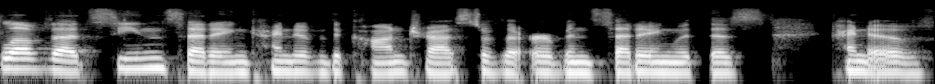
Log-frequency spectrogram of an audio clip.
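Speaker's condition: No condition

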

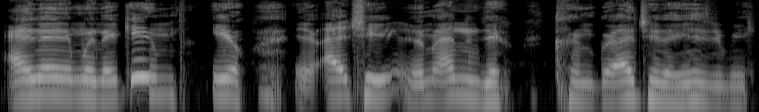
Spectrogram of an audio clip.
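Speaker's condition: Cerebral palsy; wheelchair user

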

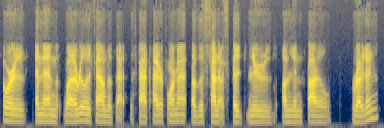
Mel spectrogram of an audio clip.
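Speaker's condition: Spinal muscular atrophy

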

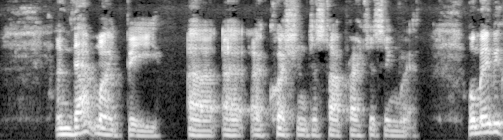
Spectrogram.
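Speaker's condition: Cleft lip and palate; orthodontic treatment

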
